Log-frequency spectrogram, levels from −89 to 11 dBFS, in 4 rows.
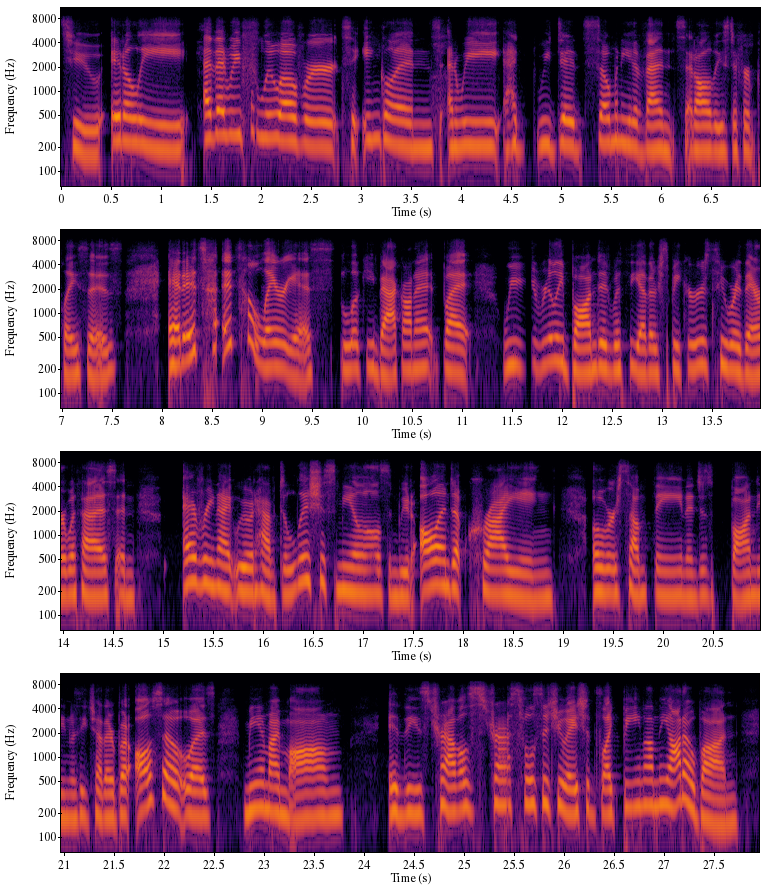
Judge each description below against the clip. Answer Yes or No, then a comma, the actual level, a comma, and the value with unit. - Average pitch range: Yes, average, 3.9 semitones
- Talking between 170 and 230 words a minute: Yes, average, 180 wpm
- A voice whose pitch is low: No, high, 200 Hz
